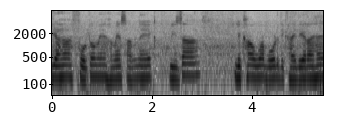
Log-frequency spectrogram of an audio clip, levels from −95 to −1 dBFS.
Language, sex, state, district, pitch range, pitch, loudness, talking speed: Hindi, male, Gujarat, Valsad, 140-155 Hz, 150 Hz, -16 LUFS, 155 wpm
